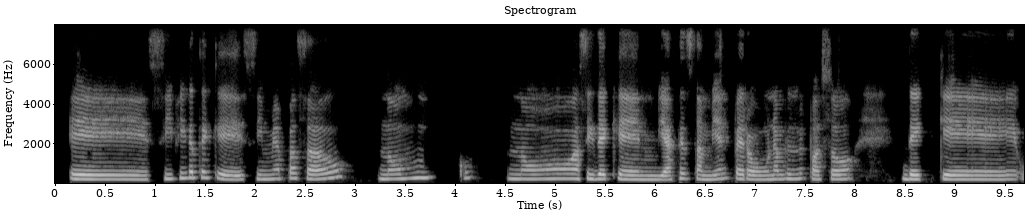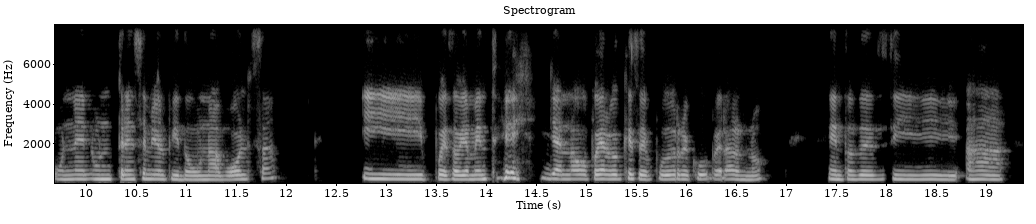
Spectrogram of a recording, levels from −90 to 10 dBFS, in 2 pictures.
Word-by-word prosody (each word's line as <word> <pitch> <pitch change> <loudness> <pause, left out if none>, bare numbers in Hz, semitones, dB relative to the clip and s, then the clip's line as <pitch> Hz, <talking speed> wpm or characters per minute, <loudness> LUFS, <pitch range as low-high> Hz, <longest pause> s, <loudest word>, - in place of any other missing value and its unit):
Eh, 215 -2 +3
sí, 235 +2 -4
fíjate 290 +2 0
que 205 -6 +1
sí 220 +2 -6
me 220 +2 -3
ha 235 - -7
pasado. 260 +5 0 0.3
No 230 +1 -2 0.5
co 290 +1 -12 0.3
no 235 +1 -1
así 235 -1 +1
de 230 0 +6
que 215 -3 +2
en 200 0 -2
viajes 200 +6 0
también, 225 +4 -2
pero 220 -4 +2
una 205 +2 -2
vez 230 +1 -3
me 245 +2 -6
pasó 220 0 -2 0.5
de 220 -2 +2
que, 205 -1 +1
un 215 0 -3
en 220 0 -1
un 220 0 +3
tren 220 0 +1
se 245 - -2
me 225 -1 +1
olvidó 205 -2 -1
una 195 0 0
bolsa. 220 +7 -3 0.9
Y, 225 -3 +3
pues, 220 -1 +2
obviamente 215 +5 +3 0.4
ya 240 -4 +1
no 220 0 0
fue 225 +1 +4
algo 220 0 +3
que 235 +1 +1
se 215 -3 +1
pudo 215 +1 0
recuperar, 220 0 -1
¿no? 200 +4 -6 0.6
Entonces 210 -1 -1
sí, 210 -2 -2
ajá, 210 -1 -2
220 Hz, 150 wpm, -23 LUFS, 210-230 Hz, 0.9 s, de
